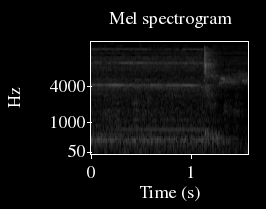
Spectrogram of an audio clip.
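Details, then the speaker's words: Triumph Tiger 1050 under revival, cold, ignition switched on with Tune ECU connected by OBD2 cable: steady mid-pitched electric hum about a second then clean cutoff; healthy fuel pump priming. "the fuel pump's doing doing fine so you can see the bike has been running a minute but it's cold"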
